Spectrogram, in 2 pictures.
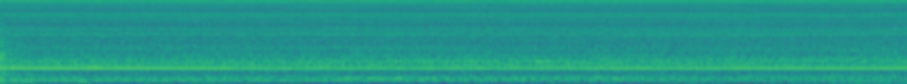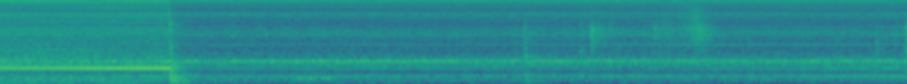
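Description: Stepper motors of an Ooznest WorkBee CNC driving the gantry along its rails: a steady, even whine that stops abruptly about eleven seconds in, leaving a fainter steady hum.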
